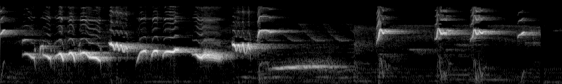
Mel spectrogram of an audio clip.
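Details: Energetic 'gacor' song of a white-rumped shama: rolling, warbled whistles rising and falling, a single lower drawn-out note, then spaced sharp, high ringing notes repeated about every half second, with nothing else audible.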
